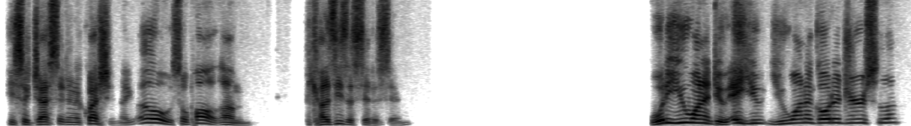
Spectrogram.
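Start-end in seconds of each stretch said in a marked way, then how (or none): 1.4-9.0 coaxing Festus. Retold or imitated. Festus voiced asking Paul.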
